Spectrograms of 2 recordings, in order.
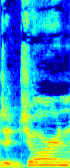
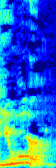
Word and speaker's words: Jorn: whole uh episode and jorn uh is apparently pronounced you're so we're learning a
